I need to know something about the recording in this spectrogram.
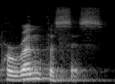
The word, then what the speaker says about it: parenthesis: If you talk about just one bracket, you say parenthesis. The stress is on ren.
